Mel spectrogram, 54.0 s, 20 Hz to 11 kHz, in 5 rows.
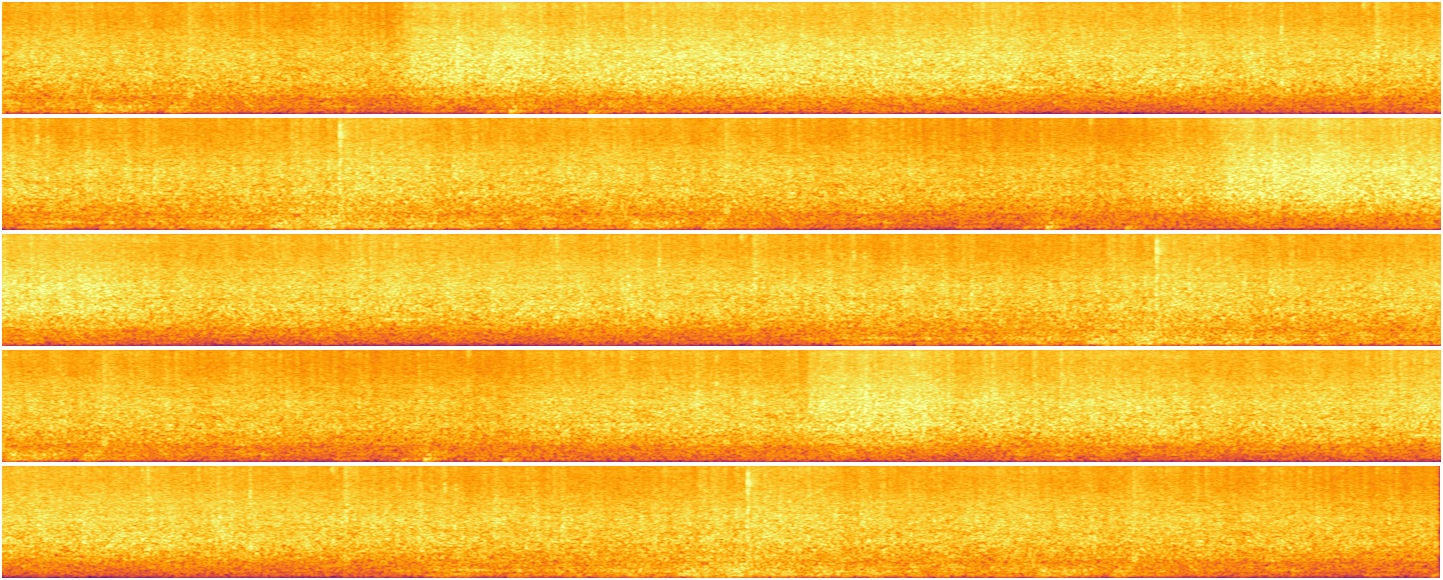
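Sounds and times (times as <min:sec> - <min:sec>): steady rain falling: 0:00.0 - 0:53.9.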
